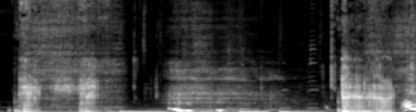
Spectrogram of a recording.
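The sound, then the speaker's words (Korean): A person mimics loud snoring with their voice, imitating a sleeping woman passenger on a bus at a rest stop. Several rough, rumbling breaths in a row with short pauses between, fairly loud, with no other talking. “코를 골고 있었습니다.”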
